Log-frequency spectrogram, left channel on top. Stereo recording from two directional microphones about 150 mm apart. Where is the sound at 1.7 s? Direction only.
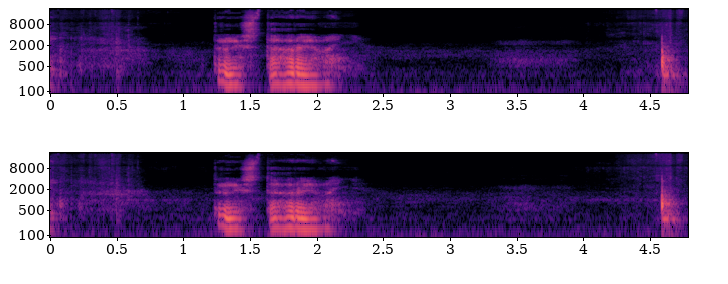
5° left (ahead or behind).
